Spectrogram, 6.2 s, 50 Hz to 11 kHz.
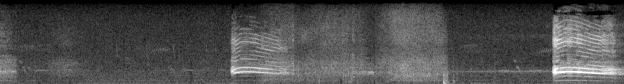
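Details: Hadeda Ibis call played as a recording during a live sunrise safari broadcast: two loud, harsh, drawn-out, slightly falling caws about a second each, separated by rustling. Described as a horrid sound the birds make around 4 AM outside windows, noisy and common across Johannesburg.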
